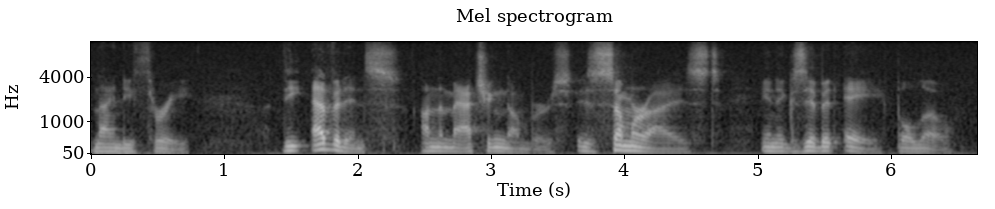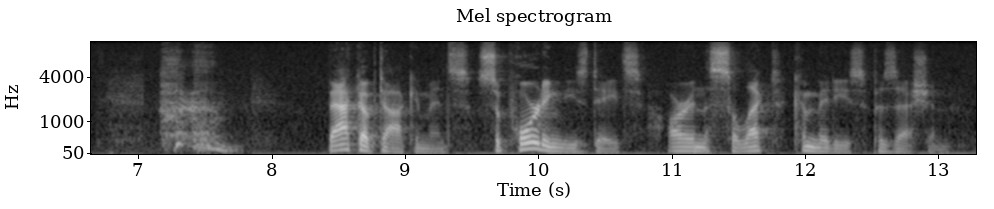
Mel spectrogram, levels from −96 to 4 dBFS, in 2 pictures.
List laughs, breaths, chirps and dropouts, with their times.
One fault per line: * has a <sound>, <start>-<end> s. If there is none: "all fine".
* has a throat clearing, 7.1-7.8 s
